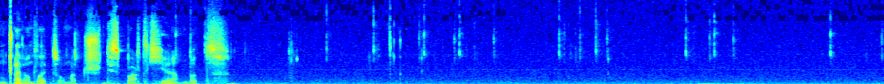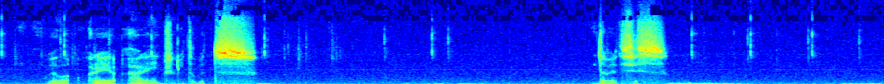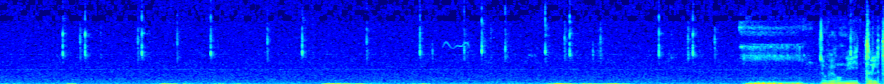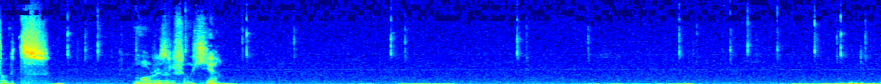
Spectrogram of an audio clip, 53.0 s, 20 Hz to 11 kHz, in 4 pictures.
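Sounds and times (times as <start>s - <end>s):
low steady hiss: 0.0s - 53.0s
computer mouse clicking: 3.6s - 7.5s, 8.3s - 9.2s, 10.2s - 11.1s, 12.4s - 13.5s, 17.2s - 20.1s, 25.3s - 26.3s, 27.4s - 29.8s, 32.8s - 35.7s, 36.4s - 37.4s, 43.4s - 43.6s, 47.5s - 47.8s, 49.9s - 52.9s.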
